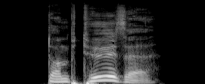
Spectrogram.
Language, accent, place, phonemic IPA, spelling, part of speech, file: German, Germany, Berlin, /dɔm(p)ˈtøːzə/, Dompteuse, noun, De-Dompteuse.ogg
- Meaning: female equivalent of Dompteur (“tamer, animal trainer”)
